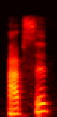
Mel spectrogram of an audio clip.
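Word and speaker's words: absinthe: never had any absence is it absent or absence how do you pronounce it absent it's ABS thought absence yeah I thought there is an okay okay well I've never had that before yeah there is an N it's absent there's one of them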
